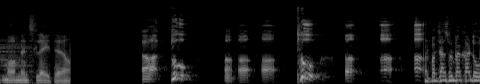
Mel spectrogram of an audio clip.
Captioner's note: spitting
